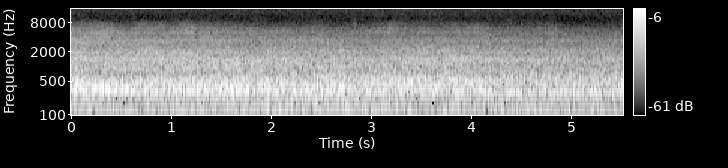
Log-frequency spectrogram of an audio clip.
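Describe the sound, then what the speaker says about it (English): A Lufthansa jet departing Manchester Airport for Munich gives off a steady, fairly distant low engine drone that stays even throughout, with no speech. "That was Lufthansa departing back to Munich with flight"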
